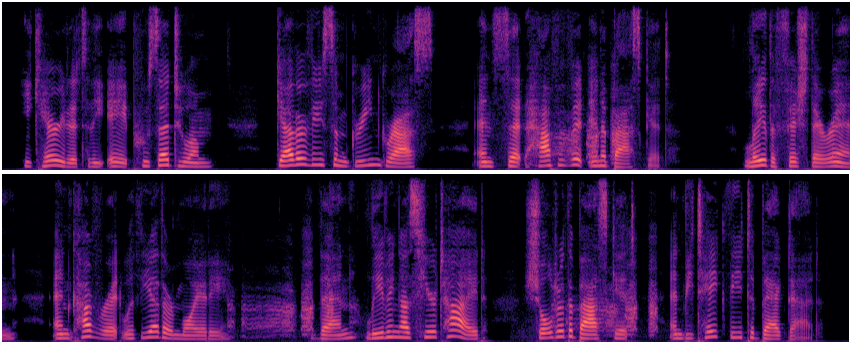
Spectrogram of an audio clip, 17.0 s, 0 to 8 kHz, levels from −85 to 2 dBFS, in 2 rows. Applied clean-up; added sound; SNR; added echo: neural separator model SepFormer DNS4.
